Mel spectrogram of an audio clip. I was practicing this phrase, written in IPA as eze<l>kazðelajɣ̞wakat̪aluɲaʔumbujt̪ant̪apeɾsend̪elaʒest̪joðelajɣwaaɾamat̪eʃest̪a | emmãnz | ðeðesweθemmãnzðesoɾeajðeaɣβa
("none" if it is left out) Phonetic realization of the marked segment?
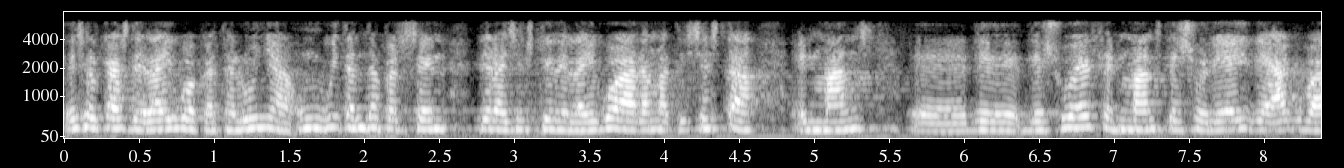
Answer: l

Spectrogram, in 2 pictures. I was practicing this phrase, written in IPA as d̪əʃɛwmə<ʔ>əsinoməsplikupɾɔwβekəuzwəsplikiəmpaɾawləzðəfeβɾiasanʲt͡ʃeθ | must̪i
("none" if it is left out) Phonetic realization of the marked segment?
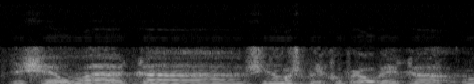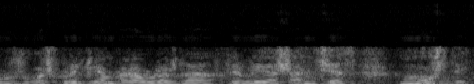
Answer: k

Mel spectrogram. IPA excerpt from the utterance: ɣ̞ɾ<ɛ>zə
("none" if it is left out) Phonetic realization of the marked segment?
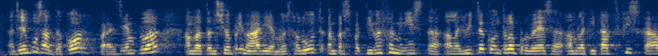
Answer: ɛ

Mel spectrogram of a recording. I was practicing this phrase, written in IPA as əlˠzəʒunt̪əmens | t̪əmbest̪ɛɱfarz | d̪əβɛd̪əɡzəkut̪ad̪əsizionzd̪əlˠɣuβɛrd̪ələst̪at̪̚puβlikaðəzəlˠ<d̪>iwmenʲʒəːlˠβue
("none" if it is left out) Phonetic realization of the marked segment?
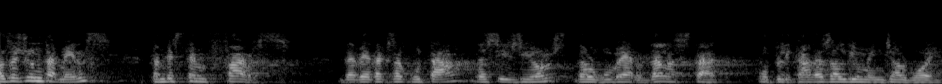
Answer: d̪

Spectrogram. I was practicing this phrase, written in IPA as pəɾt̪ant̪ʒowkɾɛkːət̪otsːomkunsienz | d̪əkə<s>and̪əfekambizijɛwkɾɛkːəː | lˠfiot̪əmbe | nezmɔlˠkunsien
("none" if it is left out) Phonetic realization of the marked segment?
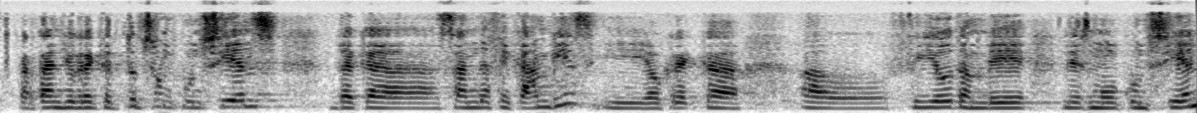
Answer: s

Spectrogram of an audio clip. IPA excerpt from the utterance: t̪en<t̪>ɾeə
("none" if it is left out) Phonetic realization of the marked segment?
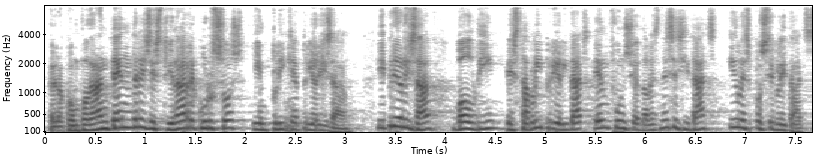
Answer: d̪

